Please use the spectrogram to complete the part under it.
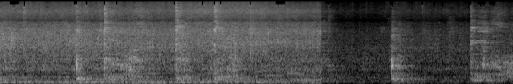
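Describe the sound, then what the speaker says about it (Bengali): Onions fry in a pan for a fried rice and chicken dish, a steady loud sizzle broken by several sharp scrapes of a stirring spoon, the hiss dropping for a moment near the end before the stirring resumes. "পেঁয়াজটা ভেজে নিই"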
